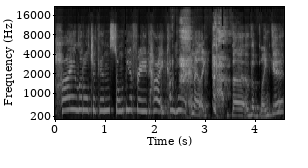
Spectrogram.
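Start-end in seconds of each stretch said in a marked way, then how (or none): 0.0-2.6 fairy-tale princess voice, very high. Kneeling to coax chickens onto a cloth, princess-like voice. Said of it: "the most princess way possible".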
